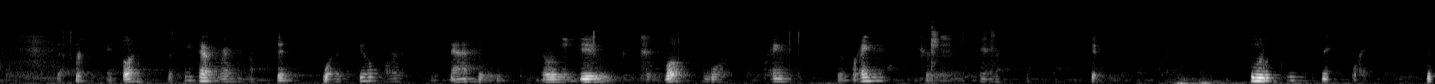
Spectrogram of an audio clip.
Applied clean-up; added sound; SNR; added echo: neural mask model DeepFilterNet 3.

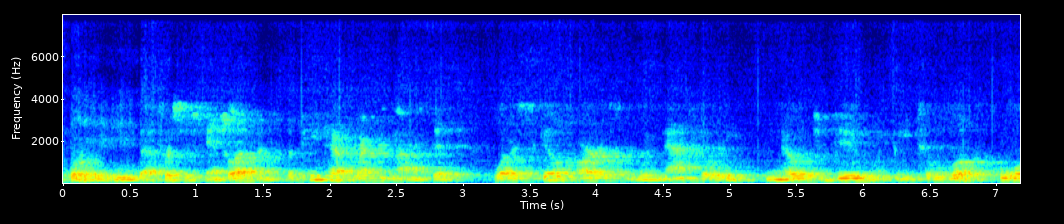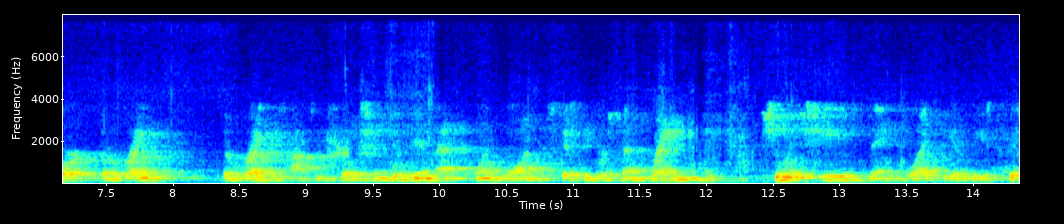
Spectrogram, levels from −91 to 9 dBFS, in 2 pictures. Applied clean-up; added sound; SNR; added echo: neural separator model SepFormer DNS4.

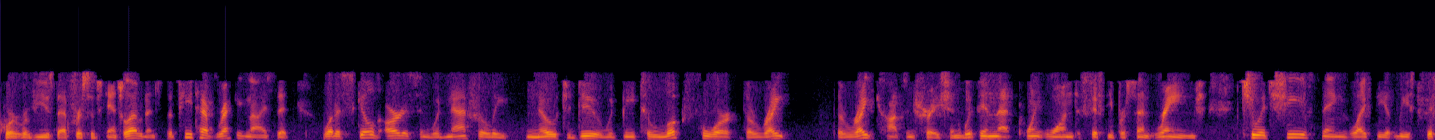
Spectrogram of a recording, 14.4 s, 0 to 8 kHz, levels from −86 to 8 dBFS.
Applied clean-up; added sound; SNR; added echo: none; none; none; none.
